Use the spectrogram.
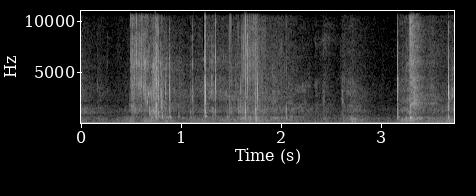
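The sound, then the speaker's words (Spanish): A plastic water bottle is squeezed, giving off irregular crinkling crackles and sharp crunchy pops in several bursts over a few seconds, with a brief wet spurt of water amid the plastic noise. “¿Ves esta botella que está aquí? Si yo agarro esta botella y hago esto,”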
